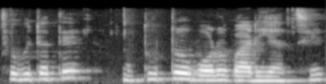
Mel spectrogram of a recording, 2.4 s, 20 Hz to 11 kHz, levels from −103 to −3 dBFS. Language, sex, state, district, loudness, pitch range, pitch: Bengali, female, West Bengal, Malda, -15 LUFS, 185-230 Hz, 210 Hz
